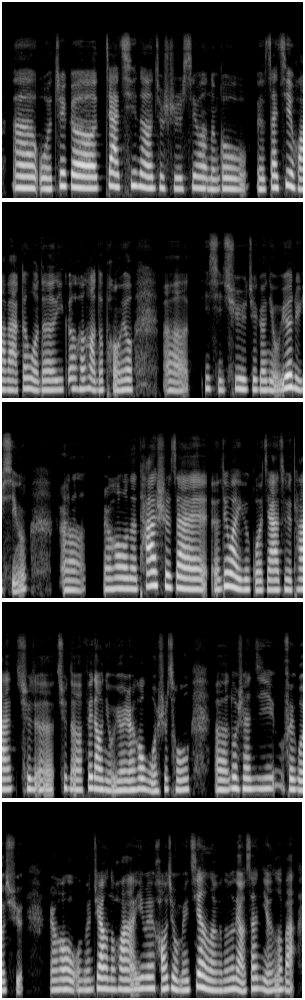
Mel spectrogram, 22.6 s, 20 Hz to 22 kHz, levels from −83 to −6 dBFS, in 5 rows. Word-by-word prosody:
呃， 230 -2 +4
我 215 -1 +1
这 270 +6 +1
个 230 -3 +6
假 270 -3 +4
期 275 +3 -2
呢， 240 -4 +2
就 230 0 -4
是 215 0 -4
希 215 +3 -5
望 220 -2 0
能 205 0 -3
够 215 -1 -1
呃， 205 0 -2
在 240 +3 +1
计 265 +4 +1
划 210 -5 0
吧， 190 -1 -1
跟 220 +4 -3
我 195 -3 -1
的 190 +1 -1
一 195 +1 -4
个 210 +1 -5
很 205 0 -2
好 210 -3 -1
的 185 0 -4
朋 190 0 -4
友， 200 0 +1 0.4
呃， 180 0 -5 0.2
一 220 - -4
起 190 -3 -8
去 205 +1 -2
这 200 0 -4
个 190 -1 -2
纽 185 -1 -3
约 240 +2 +5
旅 215 -5 -1
行。 180 +1 -5 0.5
呃， 190 0 -3 0.3
然 210 0 -1
后 220 0 +2
呢， 210 -1 +1
她 275 +5 +5
是 255 -3 +1
在， 210 -4 +3
呃， - - -3
另 270 +5 +3
外 245 -4 +6
一 - - +2
个 200 0 -1
国 185 -1 -2
家， 195 0 +2
就 200 +1 -5
是 - - 0
她 205 +1 +1
去 215 -1 -4
的 100 - -2
去 230 - -5
的 200 -2 -1
飞 230 +4 +1
到 215 -2 +4
纽 190 -2 -2
约， 185 - 0
然 190 +1 +1
后 215 - +3
我 175 -5 -1
是 190 +5 -4
从， 200 0 -2 0.4
呃， 195 -1 0
洛 225 +2 +2
杉 210 0 +1
矶 215 0 -4
飞 210 -2 0
过 190 -2 0
去。 185 - -8 0.4
然 195 0 -2
后 200 -1 +2
我 - - -5
们 195 +1 -4
这 225 - +2
样 215 -1 +5
的 205 - -1
话 200 -1 +2
因 220 - 0
为 225 0 +2
好 215 -1 +1
久 225 -4 +1
没 185 +1 -1
见 255 +5 +4
了， 190 -2 +1
可 180 - -4
能 200 +3 -1
2-3 200 +3 0
年 185 -4 -2
了 200 +2 -2
吧， 180 -3 -1
205 Hz, 255 characters per minute, -24 LUFS, 195-220 Hz, 0.5 s, 个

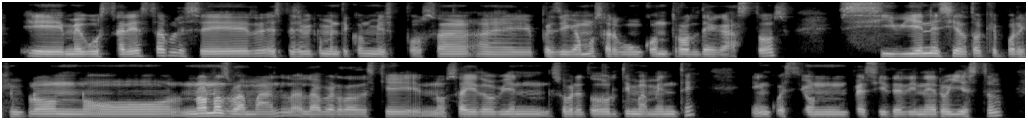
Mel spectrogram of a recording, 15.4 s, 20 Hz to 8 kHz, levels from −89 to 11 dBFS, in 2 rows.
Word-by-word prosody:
Eh, 125 -3 +4
me 125 +1 +5
gustaría 130 +1 +2
establecer 135 -4 +1
específicamente 130 -2 -2
con 135 - -4
mi 125 - 0
esposa, 125 +3 -2 0.2
eh, 115 0 -4
pues, 115 -1 -3
digamos, 120 +2 0
algún 120 -1 -2
control 125 -1 0
de 120 -1 0
gastos. 110 -1 -2 0.3
Si 135 -1 +1
bien 140 +2 +6
es 145 -1 +4
cierto 145 -1 +1
que, - - -7
por 125 -3 -2
ejemplo, 125 +2 0
no 125 0 0
no 135 +3 +6
nos 155 -1 +6
va 125 -1 +5
mal, 120 +6 -3
la - - -2
la 120 -1 0
verdad 120 0 -2
es 115 - -9
que 120 - -2
nos 70 - -6
ha 120 - +5
ido 120 0 0
bien, 125 0 -3
sobre 120 -2 -3
todo 125 - -1
últimamente, 125 - -3 0.4
en - - -3
cuestión, 120 0 -3
pues 125 - +1
sí, 120 - -4
de 120 - -1
dinero 120 0 0
y 120 0 +2
esto, 155 +8 -4
125 Hz, 185 wpm, -25 LUFS, 120-130 Hz, 0.4 s, bien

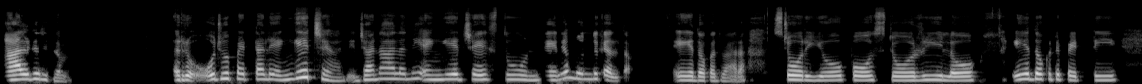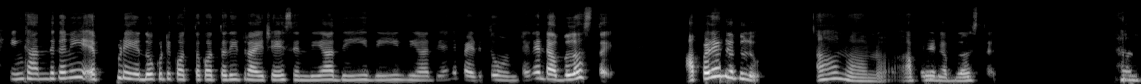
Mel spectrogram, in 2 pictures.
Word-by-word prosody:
Algorithm. 225 - +3 1.2
రోజూ 245 +4 +1
పెట్టాలి, 240 -1 -1
engage 310 +10 +3
చేయాలి. 180 -7 -6
జనాలని 255 +3 -1
ఎంగేజ్ 225 +1 +1
చేస్తూ 225 +1 -2 0.2
ఉంటేనే 205 +5 -3
ముందుకెళ్తాం. 240 -9 -2 0.5
ఏదో 190 -1 +1
ఒక 170 - -4
ద్వారా. 155 - -8 0.4
స్టోరీయో, 195 -3 +2 0.2
పోస్టో, 195 -1 0 0.2
రీలో 200 -3 +2 0.6
ఏదో 245 +1 +3
ఒకటి 235 -1 -4
పెట్టి, 195 +1 -3 0.5
ఇంక 260 +2 -5
అందుకని 280 +5 0 0.2
ఎప్పుడు 285 +4 -4
ఏదో 235 0 +4
ఒకటి 250 +1 -4
కొత్త 225 -1 -3
కొత్తది 215 +1 +1
ట్రై 210 -3 +3
చేసింది, 205 -2 -2
అది, 200 -1 -3
ఇది, 200 0 -6
ఇది, 205 -1 -6
అది 200 +1 -13
అని 270 +5 -16
పెడుతూ 185 +3 -3
ఉంటేనే 190 +9 -2
డబ్బులొస్తాయి. 275 - +4 0.8
అప్పుడే 275 +8 +10
డబ్బులు. 260 -9 +3 0.7
అవును, 250 -2 -1
అవును. 155 +2 -8 0.3
అప్పుడే 185 +3 -2
డబ్బులొస్తాయి. 170 +2 -5 1.3
ఆ! - - -1
215 Hz, 115 wpm, -21 LUFS, 195-245 Hz, 1.3 s, అప్పుడే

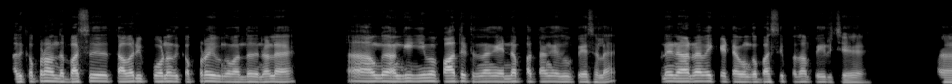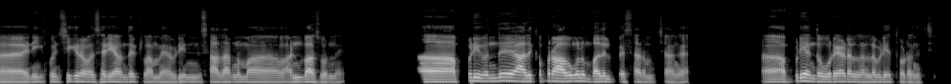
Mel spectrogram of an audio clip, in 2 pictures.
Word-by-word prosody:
அதுக்கப்பறம் 140 +4 +1
அந்த 130 -1 0
பஸ்ஸு 130 +4 +2 0.2
தவறிப் 135 +1 +2
போனதுக்கப்பறம் 135 +1 +1
இவங்க 125 -2 -1
வந்ததுனால, 125 +1 0 0.8
அ - - -1 0.2
அவுங்க 145 +1 +2
அங்க 135 +1 +1
இங்கேயுமே 150 +2 +1
பாத்துட்டு 140 0 +3
இருந்தாங்க. 130 0 0
என்ன 135 +1 +1
பாத்தாங்க 130 +1 -2
எதுவும் 125 -1 -4
பேசல. 115 -2 -2 0.5
ஒன்னே 145 +1 +1
நானாவே 145 +1 +4
கேட்டேன், 125 -2 0
"உங்க 120 0 -1
பஸ்ஸு 125 +2 -2
இப்ப 120 - -10
தான் 125 -1 -4
போயிருச்சு. 110 -3 -4 1.1
அ - - +1 0.2
நீங்க 110 -2 -5
கொஞ்சம் 120 -1 -5
சீக்கிரம், 125 -4 -1
சரியா 120 0 +2
வந்துருக்கலாமே." 110 -3 -4
அப்படீன்னு 110 +1 -6
சாதாரணமா 115 0 -1 0.4
அன்பா 115 +1 +2
சொன்னேன். 100 0 -8 0.8
அ - - +5 0.3
அப்டி 165 -1 0
வந்து 165 +3 +1 0.2
அதுக்கப்பறம், 145 0 +4
அவங்களும் 145 -2 +2
பதில் 130 -1 -1
பேச 120 - -5
ஆரம்பிச்சாங்க. 100 -1 -7 1.0
அப்டியே 160 +1 +2
அந்த 130 - 0
உரையாடல் 125 -2 +1
நல்லபடியா 115 0 -3
தொடங்குச்சு. 100 - -7
125 Hz, 150 wpm, -23 LUFS, 115-140 Hz, 1.1 s, அ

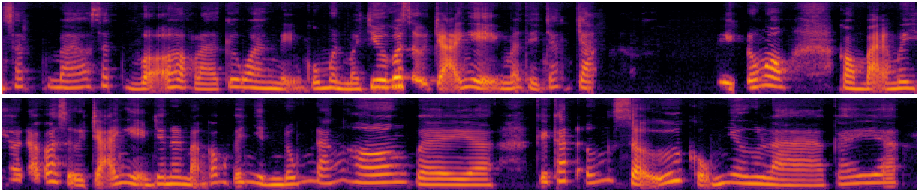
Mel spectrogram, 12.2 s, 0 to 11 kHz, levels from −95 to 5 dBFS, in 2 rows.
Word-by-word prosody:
sách 275 -1 -8
báo, 250 +1 -4
sách 305 +3 -8
vở, 210 +3 -1
hoặc 245 -4 -1
là 185 -1 -4
cái 270 - 0
quan 230 -4 +2
niệm 225 +4 -5
của 215 -3 -2
mình 225 -2 +2
mà 190 - 0
chưa 260 0 +7
có 300 +3 +10
sự - - +2
trải - - +4
nghiệm 235 -5 +2
á 225 - -2
thì 205 -7 -5
chắc 260 +2 -9
chắn 235 -3 -1 0.8
việc, 415 -2 +2
đúng 250 +5 +2
hông? 295 -4 +6 0.4
Còn 215 -4 +3
bạn 195 +1 +2
bây 220 0 +3
giờ - - -4
đã - - -2
có 315 - +2
sự 240 -11 -2
trải 230 - 0
nghiệm 230 -6 -1
cho 235 - +1
nên 230 -1 +2
bạn 215 - -2
có 270 - -3
một 295 - -11
cái - - -3
nhìn 230 -8 +1
đúng 235 +10 -2
đắn 260 -2 -4
hơn 285 +2 +3
về, 205 -2 +1
à, 200 0 -1 0.3
cái - - -2
cách 335 0 +1
ứng 325 +7 -6
xử, 385 -3 +2
cũng 225 +4 -2
như 255 -3 0
là 185 -4 -1
cái, 255 +4 -3
á, 145 - -2
240 Hz, 265 wpm, -23 LUFS, 210-275 Hz, 0.8 s, có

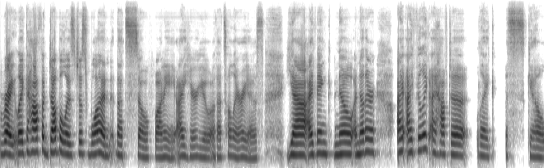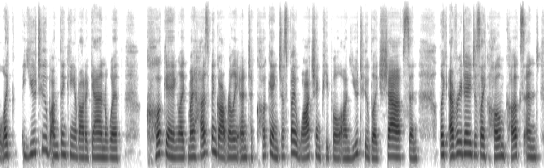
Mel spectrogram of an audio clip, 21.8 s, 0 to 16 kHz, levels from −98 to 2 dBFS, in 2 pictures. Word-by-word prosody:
Right. 215 -2 +8
Like 230 0 +5
1/2 255 +1 +6
a - - +7
double 250 0 +6
is 205 -1 0
just 230 0 -5
1. 210 -2 +4
That's 200 -2 -3
so 170 -3 -5
funny, 165 -1 -3
I 185 +1 -2
hear 180 0 -8
you 170 -2 -8
oh, 155 - -5
that's 170 -1 -8
hilarious. 160 -4 -7 0.5
Yeah, 205 0 +7
I 205 +2 +5
think 225 0 -2
no, 220 +1 +4
another 240 +4 +2 0.4
I 250 - +4
I 245 +1 +4
feel 280 +3 0
like 310 0 +4
I - - -1
have 215 -2 -1
to, 205 -2 +2 0.2
like 185 -3 -7 0.2
a - - -9
skill, 170 -4 -7
like, 200 +1 -2 0.2
YouTube, 240 +8 -9
I'm 195 - -2
thinking 205 -1 -8
about 170 -1 -3
again 165 0 -3
with 160 -1 -2 0.5
cooking, 200 -5 -1
like, 165 0 -2
my 175 +1 0
husband 225 +9 -3
got 170 -3 +1
really 170 0 -3
into 170 +1 -6
cooking 190 -2 -6
just 180 +2 -12
by 235 +1 0
watching 180 +1 -2
people 160 -2 -7
on 150 0 -5
YouTube, 195 0 -10
like, 150 -1 -2
chefs 175 0 +1
and, 150 -1 -6 0.4
like, 205 0 0
everyday 225 +4 +1
just, 200 -1 -11
like, 190 -2 -1
home 185 +1 -1
cooks, 185 +1 -3
and 170 -1 -6
190 Hz, 175 wpm, -22 LUFS, 170-220 Hz, 0.5 s, Right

